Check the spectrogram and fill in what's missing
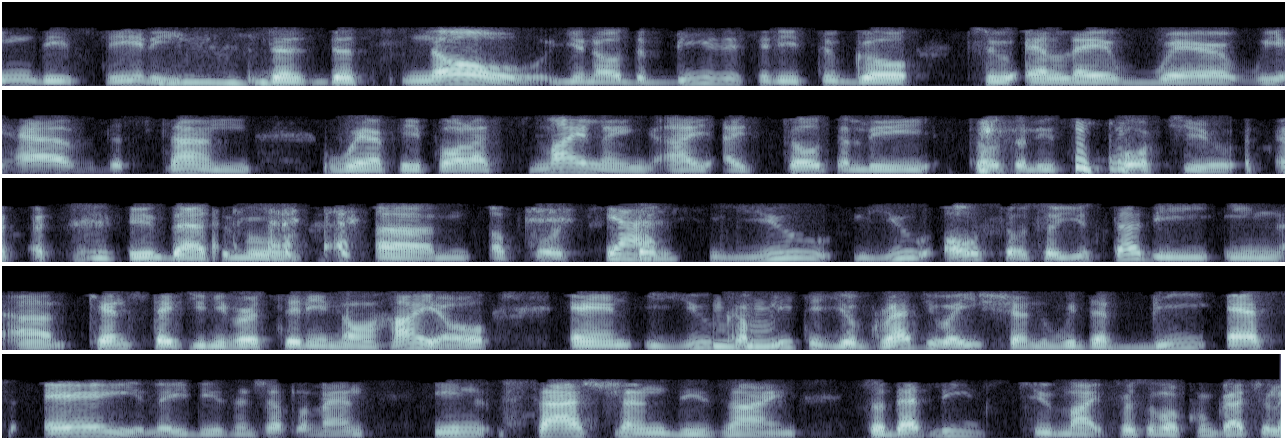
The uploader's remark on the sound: On the phone.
